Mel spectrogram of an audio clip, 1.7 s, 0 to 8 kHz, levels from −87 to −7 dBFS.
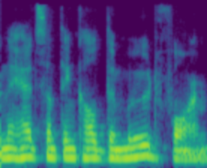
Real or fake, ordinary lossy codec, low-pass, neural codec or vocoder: real; AAC, 48 kbps; 7.2 kHz; none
